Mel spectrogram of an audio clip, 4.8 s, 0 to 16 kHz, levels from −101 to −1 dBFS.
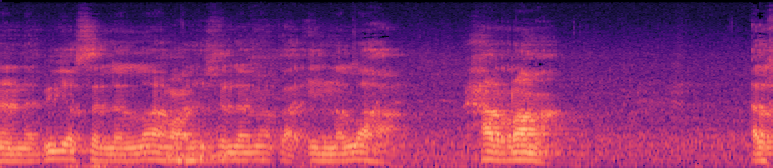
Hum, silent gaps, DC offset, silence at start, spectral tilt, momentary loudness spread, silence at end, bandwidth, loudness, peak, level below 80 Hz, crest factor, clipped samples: none; none; under 0.1%; 0 s; -5.5 dB/octave; 21 LU; 0 s; 14 kHz; -23 LUFS; -2 dBFS; -48 dBFS; 20 dB; under 0.1%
